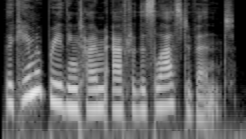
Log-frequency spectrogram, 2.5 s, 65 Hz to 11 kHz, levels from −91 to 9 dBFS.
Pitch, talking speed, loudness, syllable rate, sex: 230 Hz, 220 wpm, -15 LUFS, 5.5 syllables/s, female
